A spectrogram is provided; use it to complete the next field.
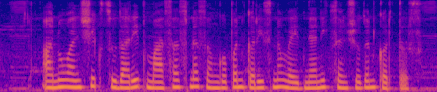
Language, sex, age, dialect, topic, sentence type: Marathi, female, 25-30, Northern Konkan, agriculture, statement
